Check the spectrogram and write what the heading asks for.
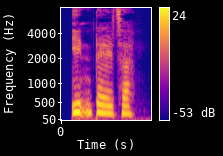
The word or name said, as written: inddata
